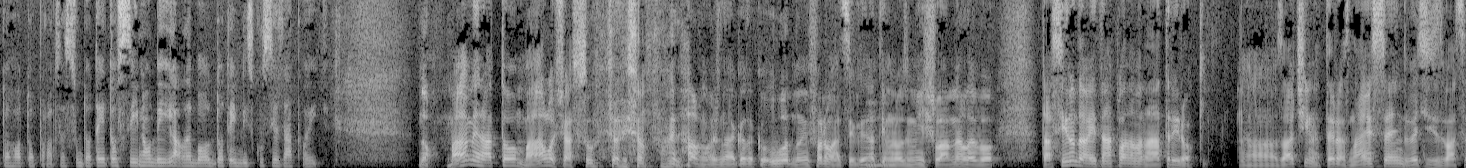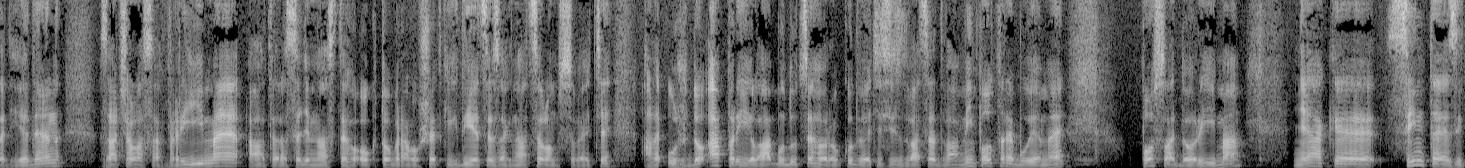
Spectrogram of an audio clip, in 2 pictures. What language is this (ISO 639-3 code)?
slk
